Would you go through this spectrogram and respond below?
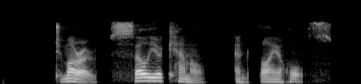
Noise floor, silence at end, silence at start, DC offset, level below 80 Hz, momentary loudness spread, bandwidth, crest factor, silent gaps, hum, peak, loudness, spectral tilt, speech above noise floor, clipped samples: -79 dBFS; 0.3 s; 0.55 s; under 0.1%; -64 dBFS; 17 LU; 8 kHz; 18 dB; none; none; -4 dBFS; -20 LUFS; -4.5 dB/octave; 60 dB; under 0.1%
